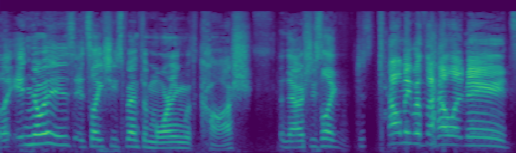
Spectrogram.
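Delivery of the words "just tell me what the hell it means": mock crotchety, fed-up outburst, loud and high. Retelling what a character seems to be thinking, imitating a cranky outburst. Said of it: "she's cranky".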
